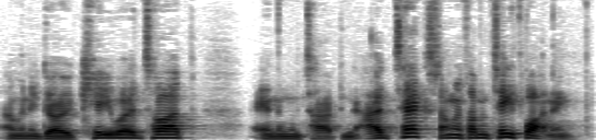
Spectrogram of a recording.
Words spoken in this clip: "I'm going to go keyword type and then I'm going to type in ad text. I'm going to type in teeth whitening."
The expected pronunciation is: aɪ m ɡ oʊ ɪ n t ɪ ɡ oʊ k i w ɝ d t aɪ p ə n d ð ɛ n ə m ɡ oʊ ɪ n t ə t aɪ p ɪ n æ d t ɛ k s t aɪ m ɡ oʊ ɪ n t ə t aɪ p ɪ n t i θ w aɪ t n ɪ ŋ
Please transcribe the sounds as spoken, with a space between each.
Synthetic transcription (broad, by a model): aɪ m ɡ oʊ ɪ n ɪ ɡ oʊ k i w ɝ d t aɪ p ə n n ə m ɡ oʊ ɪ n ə t aɪ p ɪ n æ d t ɛ k s t aɪ m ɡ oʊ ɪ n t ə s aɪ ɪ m t i θ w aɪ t n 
